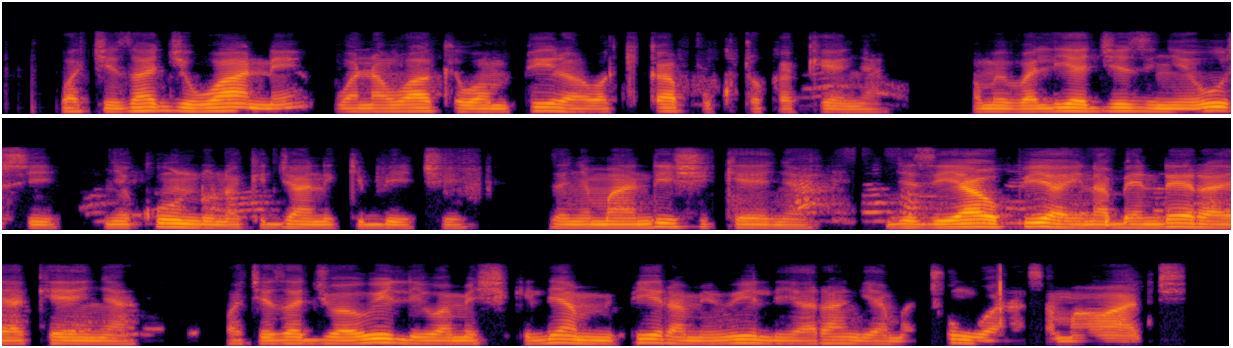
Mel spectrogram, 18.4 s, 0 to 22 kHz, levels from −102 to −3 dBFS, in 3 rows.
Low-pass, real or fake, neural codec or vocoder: 7.2 kHz; real; none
